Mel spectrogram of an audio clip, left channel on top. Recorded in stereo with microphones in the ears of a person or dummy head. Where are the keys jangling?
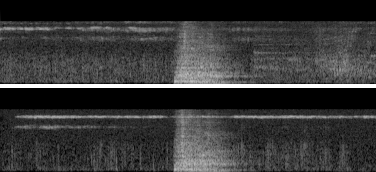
85° right, 8 m.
